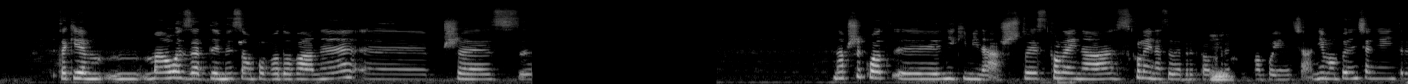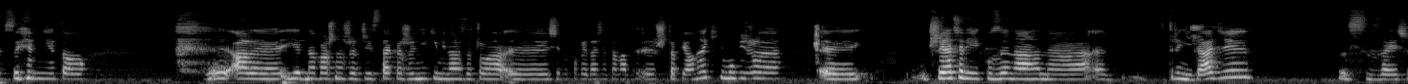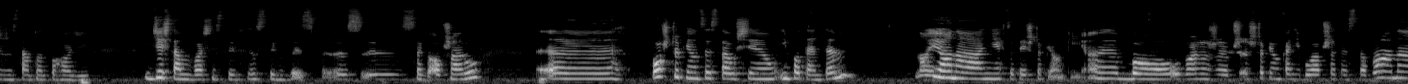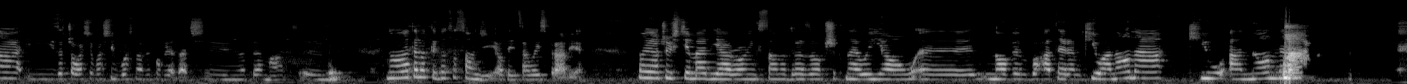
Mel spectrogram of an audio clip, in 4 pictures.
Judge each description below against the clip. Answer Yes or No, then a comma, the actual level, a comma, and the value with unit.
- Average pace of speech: Yes, average, 125 wpm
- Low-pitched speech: No, very high, 250 Hz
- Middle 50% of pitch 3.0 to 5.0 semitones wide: No, narrow, 2.6 semitones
